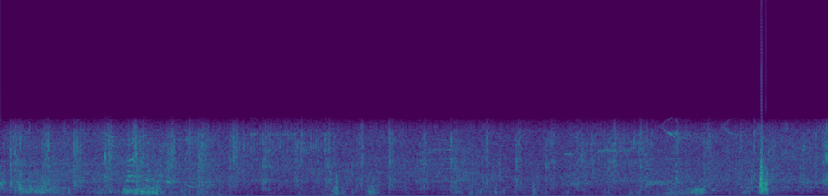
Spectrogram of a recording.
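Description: Running shoes slapping on asphalt in an irregular patter over a steady rush of wind and road noise from a moving bicycle, with a few short muffled voice sounds.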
